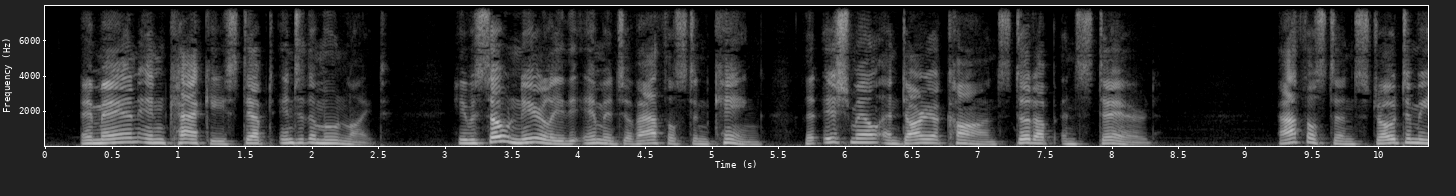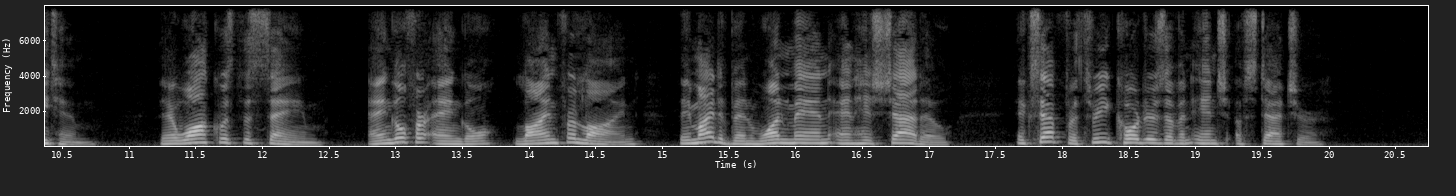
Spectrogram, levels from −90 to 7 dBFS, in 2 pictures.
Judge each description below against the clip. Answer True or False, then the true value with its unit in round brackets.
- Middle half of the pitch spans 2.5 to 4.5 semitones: False (5.2 semitones)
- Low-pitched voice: False (180 Hz)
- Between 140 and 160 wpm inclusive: False (175 wpm)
